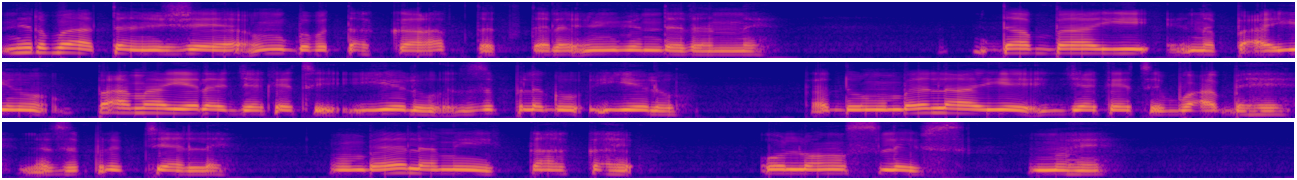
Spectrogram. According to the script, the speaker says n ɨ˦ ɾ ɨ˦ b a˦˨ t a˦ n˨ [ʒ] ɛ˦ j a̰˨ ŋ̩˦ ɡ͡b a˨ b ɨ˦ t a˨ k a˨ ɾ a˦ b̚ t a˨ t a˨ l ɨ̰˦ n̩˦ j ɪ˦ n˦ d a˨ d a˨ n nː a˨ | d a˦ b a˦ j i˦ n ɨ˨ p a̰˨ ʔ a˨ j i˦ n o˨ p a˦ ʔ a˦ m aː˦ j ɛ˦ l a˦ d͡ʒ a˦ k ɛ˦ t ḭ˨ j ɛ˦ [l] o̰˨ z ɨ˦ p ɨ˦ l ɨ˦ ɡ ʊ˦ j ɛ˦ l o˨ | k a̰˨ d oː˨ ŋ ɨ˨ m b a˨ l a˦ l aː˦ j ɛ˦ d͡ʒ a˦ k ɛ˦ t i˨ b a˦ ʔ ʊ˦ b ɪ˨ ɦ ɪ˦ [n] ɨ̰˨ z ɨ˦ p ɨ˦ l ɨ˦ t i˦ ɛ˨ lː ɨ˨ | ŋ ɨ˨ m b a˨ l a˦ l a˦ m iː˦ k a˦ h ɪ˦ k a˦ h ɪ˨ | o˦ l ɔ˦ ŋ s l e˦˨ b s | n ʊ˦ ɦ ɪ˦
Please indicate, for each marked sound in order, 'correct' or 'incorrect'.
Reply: correct, correct, correct

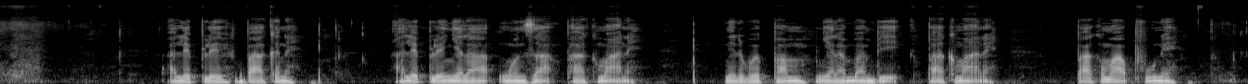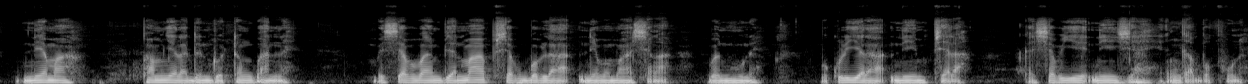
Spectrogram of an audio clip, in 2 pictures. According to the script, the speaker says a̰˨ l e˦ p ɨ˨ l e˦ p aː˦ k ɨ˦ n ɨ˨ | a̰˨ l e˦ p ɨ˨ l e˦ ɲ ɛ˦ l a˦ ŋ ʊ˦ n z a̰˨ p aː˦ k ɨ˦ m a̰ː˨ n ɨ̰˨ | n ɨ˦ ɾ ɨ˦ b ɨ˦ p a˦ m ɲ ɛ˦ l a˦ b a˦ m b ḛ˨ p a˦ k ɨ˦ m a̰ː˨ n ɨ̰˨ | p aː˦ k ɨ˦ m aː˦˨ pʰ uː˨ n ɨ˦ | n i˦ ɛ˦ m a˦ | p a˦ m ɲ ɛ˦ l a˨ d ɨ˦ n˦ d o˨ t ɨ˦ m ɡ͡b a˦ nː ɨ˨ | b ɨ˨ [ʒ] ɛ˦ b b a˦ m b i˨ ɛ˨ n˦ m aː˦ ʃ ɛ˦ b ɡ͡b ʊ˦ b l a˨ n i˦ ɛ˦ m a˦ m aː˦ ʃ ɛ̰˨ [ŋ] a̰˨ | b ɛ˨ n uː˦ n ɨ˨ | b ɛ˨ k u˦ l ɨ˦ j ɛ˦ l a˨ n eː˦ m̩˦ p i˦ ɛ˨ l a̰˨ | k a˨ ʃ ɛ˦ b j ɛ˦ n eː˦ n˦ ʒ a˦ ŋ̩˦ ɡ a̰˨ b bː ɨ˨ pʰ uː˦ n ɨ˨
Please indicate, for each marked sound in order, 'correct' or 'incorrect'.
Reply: incorrect, correct

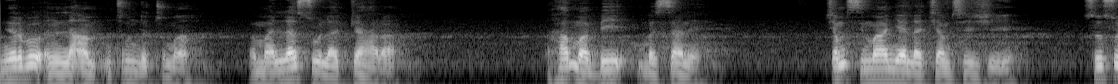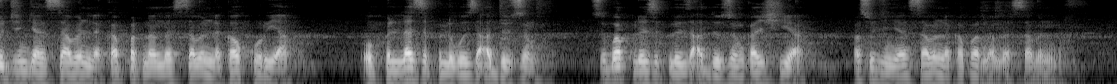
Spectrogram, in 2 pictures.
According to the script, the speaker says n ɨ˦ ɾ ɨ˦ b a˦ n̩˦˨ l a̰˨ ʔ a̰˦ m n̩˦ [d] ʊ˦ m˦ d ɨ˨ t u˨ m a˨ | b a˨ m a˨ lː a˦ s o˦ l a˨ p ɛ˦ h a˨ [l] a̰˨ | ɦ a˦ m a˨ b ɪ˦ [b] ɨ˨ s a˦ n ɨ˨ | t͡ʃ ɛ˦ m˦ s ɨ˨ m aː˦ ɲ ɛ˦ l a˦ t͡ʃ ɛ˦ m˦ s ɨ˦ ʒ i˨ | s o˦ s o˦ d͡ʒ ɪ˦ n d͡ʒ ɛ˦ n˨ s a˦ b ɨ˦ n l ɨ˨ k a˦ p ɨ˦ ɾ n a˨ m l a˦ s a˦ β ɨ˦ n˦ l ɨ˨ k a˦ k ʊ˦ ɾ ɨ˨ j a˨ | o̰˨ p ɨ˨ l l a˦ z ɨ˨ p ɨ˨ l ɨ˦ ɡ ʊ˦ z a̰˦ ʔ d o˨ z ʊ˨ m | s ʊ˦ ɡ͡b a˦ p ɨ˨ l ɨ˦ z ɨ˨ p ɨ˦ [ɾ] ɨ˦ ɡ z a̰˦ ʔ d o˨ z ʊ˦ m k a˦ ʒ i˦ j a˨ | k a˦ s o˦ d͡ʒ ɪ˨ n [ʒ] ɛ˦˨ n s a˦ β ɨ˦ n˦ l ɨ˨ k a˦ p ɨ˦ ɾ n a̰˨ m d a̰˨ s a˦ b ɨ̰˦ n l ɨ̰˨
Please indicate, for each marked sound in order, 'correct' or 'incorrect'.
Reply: incorrect, incorrect, correct, incorrect, incorrect

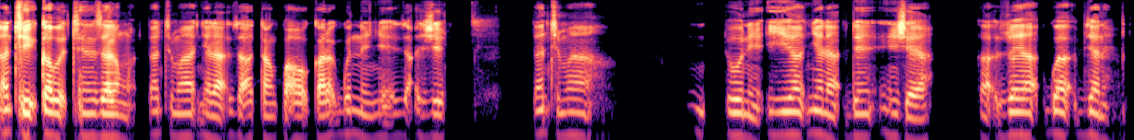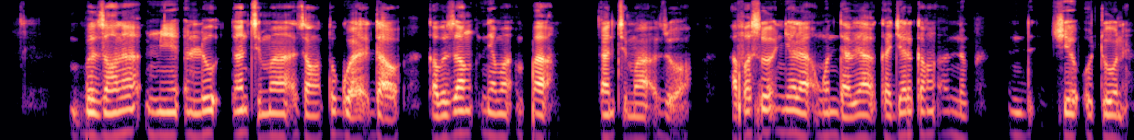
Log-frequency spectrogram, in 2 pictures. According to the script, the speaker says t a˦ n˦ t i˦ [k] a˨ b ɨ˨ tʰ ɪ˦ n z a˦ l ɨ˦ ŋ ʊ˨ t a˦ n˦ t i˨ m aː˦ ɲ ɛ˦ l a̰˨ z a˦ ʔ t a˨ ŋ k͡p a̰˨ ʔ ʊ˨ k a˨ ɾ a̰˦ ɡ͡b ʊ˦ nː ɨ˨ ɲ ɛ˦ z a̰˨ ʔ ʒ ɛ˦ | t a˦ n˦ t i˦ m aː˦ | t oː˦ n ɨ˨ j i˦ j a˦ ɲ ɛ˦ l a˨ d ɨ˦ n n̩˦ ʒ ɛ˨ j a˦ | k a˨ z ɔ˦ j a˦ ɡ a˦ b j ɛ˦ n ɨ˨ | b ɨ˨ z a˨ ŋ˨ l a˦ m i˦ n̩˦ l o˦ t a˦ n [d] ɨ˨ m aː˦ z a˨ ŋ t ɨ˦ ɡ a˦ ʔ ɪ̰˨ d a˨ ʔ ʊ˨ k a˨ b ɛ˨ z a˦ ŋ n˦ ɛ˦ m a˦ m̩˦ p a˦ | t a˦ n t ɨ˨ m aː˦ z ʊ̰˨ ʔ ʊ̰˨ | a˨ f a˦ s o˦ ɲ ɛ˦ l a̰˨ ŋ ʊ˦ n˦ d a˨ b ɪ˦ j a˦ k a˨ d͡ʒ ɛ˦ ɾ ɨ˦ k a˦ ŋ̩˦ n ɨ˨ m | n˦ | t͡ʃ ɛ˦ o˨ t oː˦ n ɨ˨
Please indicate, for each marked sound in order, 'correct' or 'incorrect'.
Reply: correct, incorrect

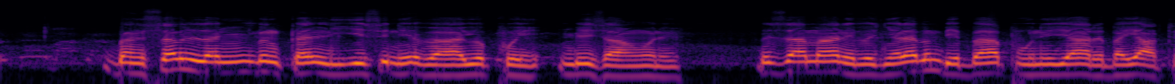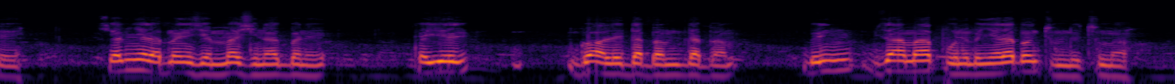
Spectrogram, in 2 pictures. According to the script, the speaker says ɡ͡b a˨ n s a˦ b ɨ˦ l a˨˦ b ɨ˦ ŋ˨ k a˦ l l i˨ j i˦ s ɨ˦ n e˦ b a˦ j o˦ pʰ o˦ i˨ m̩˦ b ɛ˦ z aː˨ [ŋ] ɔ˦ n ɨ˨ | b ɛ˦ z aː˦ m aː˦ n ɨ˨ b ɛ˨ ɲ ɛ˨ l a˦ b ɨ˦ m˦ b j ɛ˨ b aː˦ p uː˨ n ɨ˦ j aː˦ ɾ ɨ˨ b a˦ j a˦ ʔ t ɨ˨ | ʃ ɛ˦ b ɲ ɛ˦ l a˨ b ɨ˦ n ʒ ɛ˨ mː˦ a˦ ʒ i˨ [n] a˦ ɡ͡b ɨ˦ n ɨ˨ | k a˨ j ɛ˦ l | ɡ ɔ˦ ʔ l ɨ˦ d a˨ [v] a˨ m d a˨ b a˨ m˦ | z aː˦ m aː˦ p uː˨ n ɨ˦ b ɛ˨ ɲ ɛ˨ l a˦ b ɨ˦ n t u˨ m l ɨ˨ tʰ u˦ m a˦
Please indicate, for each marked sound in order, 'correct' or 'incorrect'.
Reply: correct, correct, incorrect

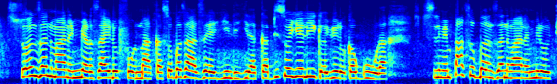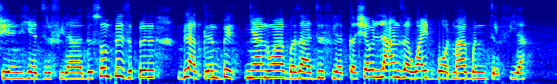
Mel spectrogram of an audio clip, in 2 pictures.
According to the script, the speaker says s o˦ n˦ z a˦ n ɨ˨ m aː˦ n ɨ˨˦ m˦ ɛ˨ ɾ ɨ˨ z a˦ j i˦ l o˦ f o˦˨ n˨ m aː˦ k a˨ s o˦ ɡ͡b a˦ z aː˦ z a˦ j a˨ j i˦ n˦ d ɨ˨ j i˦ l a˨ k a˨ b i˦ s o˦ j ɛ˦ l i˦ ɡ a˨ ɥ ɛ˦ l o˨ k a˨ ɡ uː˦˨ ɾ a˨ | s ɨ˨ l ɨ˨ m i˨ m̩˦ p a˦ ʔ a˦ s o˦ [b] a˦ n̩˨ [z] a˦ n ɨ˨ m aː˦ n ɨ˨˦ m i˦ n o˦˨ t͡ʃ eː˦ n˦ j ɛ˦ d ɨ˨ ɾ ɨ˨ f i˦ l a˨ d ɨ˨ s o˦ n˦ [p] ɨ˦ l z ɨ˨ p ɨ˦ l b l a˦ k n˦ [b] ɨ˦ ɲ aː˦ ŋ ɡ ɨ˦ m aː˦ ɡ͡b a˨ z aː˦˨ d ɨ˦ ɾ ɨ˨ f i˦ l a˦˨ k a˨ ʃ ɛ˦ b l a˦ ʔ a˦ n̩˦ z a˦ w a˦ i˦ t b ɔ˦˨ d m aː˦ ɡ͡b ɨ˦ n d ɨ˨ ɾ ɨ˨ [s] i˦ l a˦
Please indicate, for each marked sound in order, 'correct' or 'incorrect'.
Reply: incorrect, correct, correct, correct, incorrect

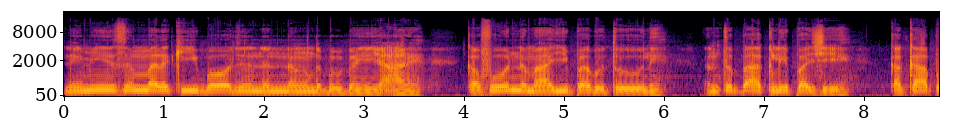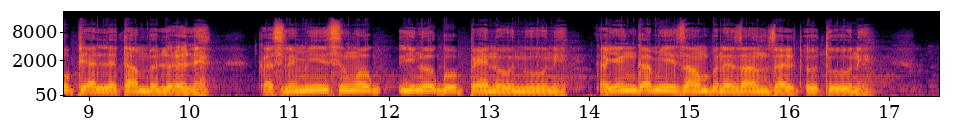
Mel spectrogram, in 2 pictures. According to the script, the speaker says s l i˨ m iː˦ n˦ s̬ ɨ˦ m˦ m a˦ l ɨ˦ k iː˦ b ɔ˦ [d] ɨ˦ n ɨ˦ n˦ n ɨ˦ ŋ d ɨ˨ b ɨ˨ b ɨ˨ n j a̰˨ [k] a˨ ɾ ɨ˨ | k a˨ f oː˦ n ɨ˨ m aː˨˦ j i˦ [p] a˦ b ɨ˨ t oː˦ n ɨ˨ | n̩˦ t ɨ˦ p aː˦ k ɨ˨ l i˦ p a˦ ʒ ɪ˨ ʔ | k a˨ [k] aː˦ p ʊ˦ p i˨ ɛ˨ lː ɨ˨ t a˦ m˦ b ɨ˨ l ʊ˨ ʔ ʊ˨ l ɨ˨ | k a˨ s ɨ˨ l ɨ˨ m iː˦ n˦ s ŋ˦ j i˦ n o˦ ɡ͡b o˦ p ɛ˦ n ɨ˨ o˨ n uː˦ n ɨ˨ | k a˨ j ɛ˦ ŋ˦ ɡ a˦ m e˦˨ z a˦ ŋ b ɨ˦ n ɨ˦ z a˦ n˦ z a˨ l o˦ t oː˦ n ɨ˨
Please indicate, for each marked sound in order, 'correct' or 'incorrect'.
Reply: correct, incorrect, correct, correct

